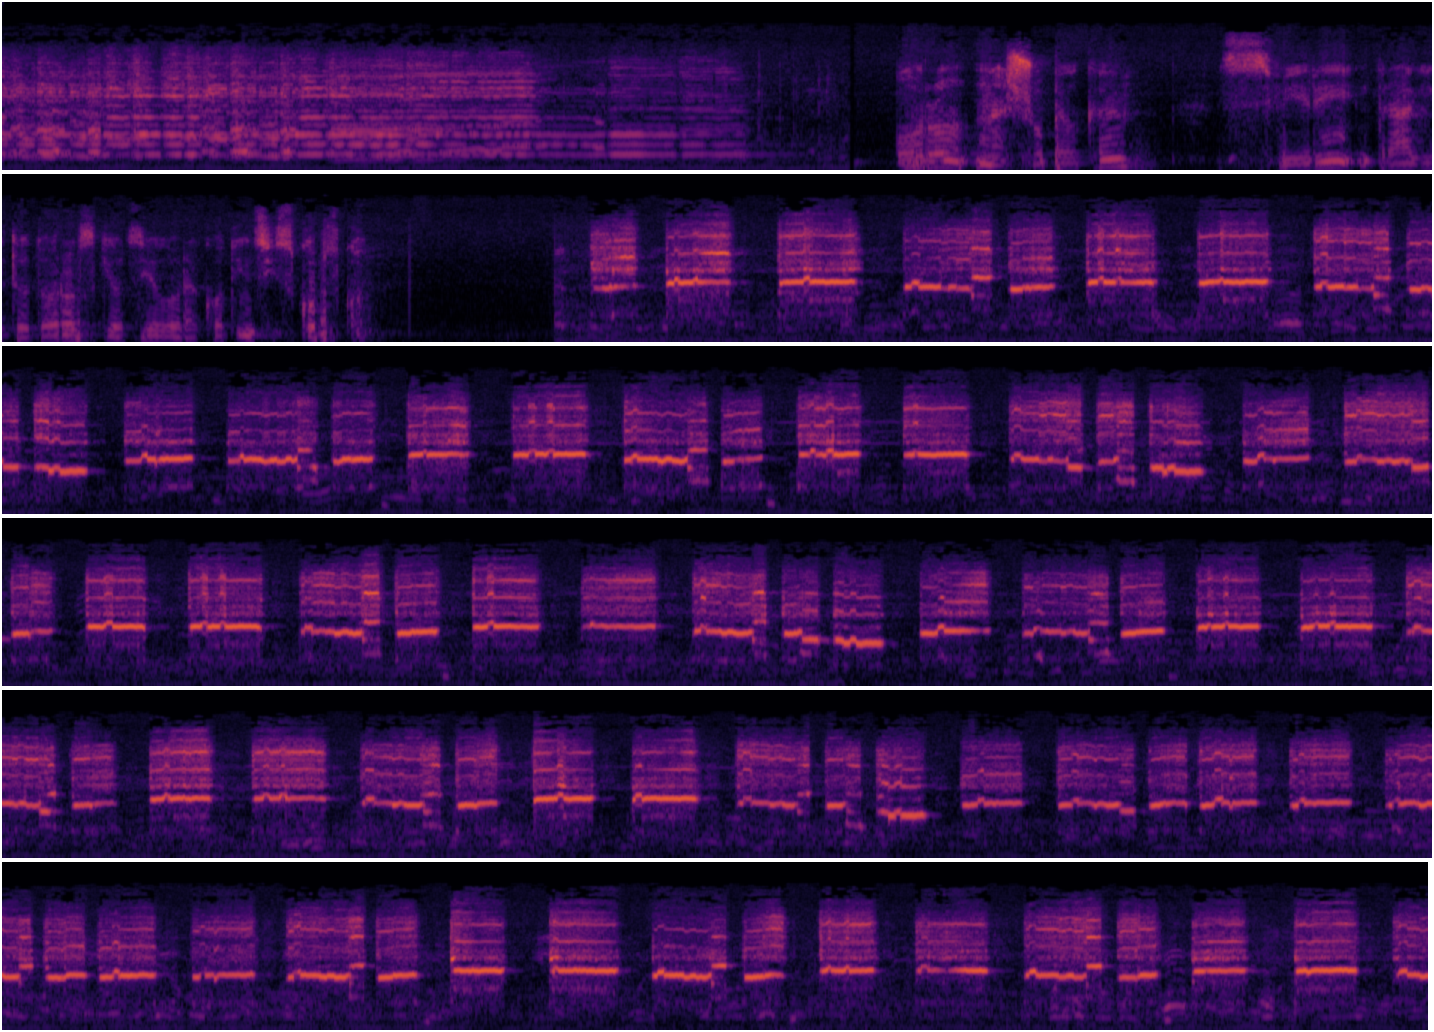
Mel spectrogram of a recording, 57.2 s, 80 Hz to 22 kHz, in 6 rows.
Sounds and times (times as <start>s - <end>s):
Music: 0.0s - 5.4s, 13.2s - 57.1s
Speech: 5.2s - 12.1s, 39.7s - 44.0s, 46.6s - 53.7s.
